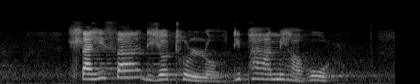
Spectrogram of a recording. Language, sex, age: Southern Sotho, female, 29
